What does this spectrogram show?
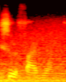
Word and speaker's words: Suda51: why I love suda51 well technically suda51 that's how you're supposed to pronounce it I found out yeah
